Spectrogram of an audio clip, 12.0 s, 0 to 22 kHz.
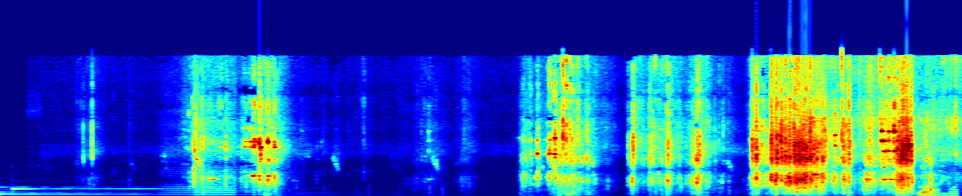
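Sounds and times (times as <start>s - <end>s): music: 0.0s - 2.2s
dry brush crackling underfoot: 1.0s - 12.0s.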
